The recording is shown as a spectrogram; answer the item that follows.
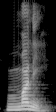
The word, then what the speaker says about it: money: Money. Another very popular word, right? Money. So money in English, even though it's spelled with an O, sounds exactly like bunny. which is with a U.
